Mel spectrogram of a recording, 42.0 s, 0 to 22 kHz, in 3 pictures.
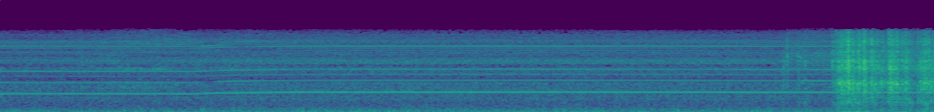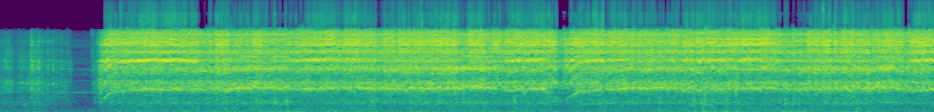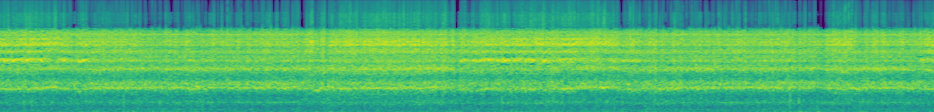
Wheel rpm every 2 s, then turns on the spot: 0, 0, 0, 0, 0, 0, 10, 50, 210, 220, 210, 200, 220, 210, 220, 230, 220, 220, 220, 230, 230.
12-14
